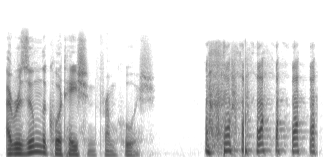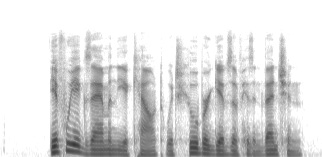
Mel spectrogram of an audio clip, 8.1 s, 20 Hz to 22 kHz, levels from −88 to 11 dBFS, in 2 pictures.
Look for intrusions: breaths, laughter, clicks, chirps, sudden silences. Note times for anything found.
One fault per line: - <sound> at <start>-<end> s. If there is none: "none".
- laugh at 2.6-4.1 s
